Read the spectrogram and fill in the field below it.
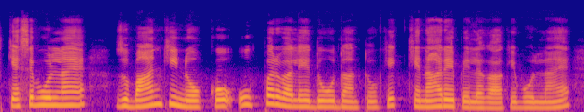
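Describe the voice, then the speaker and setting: A woman teaching a tajweed lesson, patiently explaining and slowly demonstrating each letter sound. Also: mid-range voice, darkish tone. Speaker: Quran recitation teacher.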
